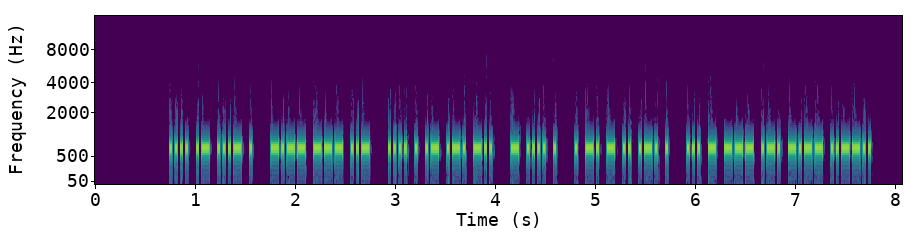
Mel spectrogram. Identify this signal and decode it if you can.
Morse code, heard as a keyed tone, about 46 wpm, 700 Hz. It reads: HAVE YOU HEARD THE ENTIRE STORY?
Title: Sentences from Top 1000 Words - Review Part 5 - 45wpm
